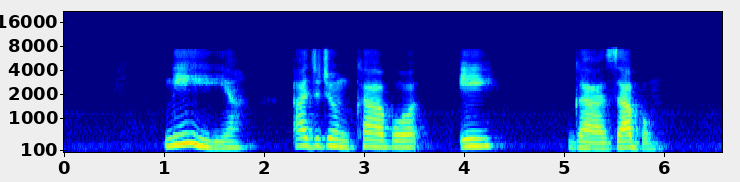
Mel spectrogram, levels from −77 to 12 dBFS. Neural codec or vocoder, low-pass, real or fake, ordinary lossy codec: codec, 16 kHz, 0.3 kbps, FocalCodec; 7.2 kHz; fake; AAC, 64 kbps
